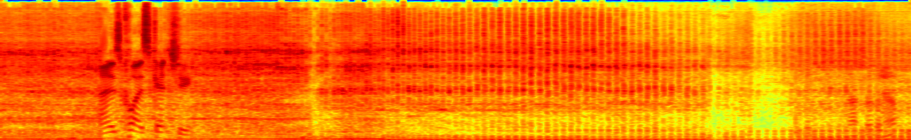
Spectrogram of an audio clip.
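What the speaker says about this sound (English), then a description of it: "We're getting on the quad bike now." A quad bike engine runs on a farm in Devon, a loud, steady close-up rumble that rises slightly as it gets going, with people talking over it.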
